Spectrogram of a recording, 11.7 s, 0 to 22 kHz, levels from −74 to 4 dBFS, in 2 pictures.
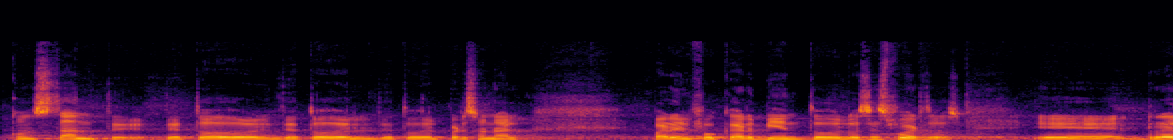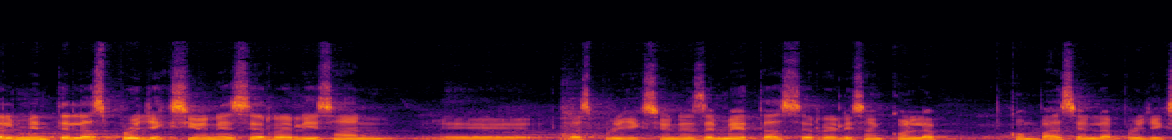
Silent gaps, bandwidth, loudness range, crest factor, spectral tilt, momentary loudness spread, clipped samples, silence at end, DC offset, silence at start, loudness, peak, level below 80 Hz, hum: none; 15.5 kHz; 3 LU; 16 dB; -4.5 dB/octave; 8 LU; under 0.1%; 0 s; under 0.1%; 0.05 s; -17 LUFS; -2 dBFS; -60 dBFS; none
